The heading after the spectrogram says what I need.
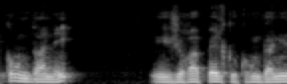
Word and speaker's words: condamné: Et je rappelle que condamné, ça s'écrit avec MN, mais on la prononce condamné à 2 ans de prison ferme.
